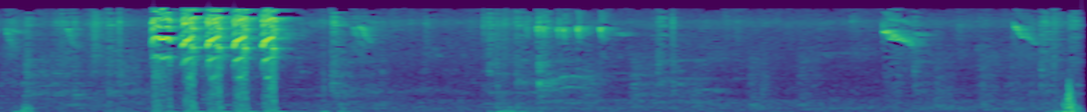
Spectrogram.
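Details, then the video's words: A woodpecker (Indonesian caladi tikotok) calls vigorously, used as a lure sound: a quick burst of sharp, high chattering notes, about six in a second, then scattered shorter squeaky calls in a quiet background. "Burung Platuk Caladi Gacor Ngeplong"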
